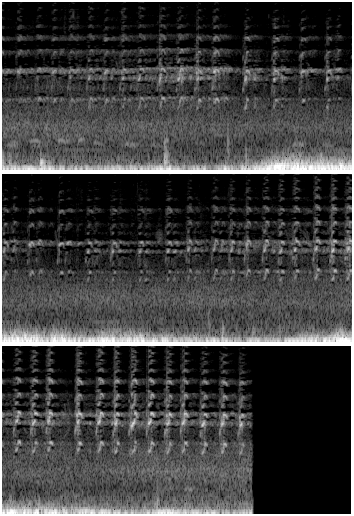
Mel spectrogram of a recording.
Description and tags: Kiwi Bird SFX
Kiwi Birds in my Garden going Crazy
Bird, Kiwi, Morning, OWI, Sounds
